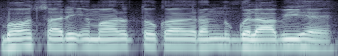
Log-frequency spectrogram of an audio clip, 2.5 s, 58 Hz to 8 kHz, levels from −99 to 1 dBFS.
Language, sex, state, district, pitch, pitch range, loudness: Hindi, male, Arunachal Pradesh, Lower Dibang Valley, 130 Hz, 125-130 Hz, -14 LUFS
